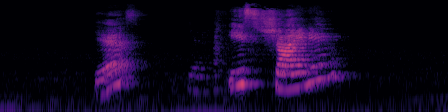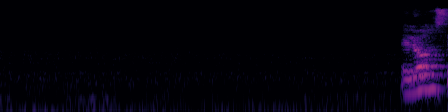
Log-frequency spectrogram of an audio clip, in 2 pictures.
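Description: A woman speaks calmly and clearly close by, in short phrases with pauses.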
